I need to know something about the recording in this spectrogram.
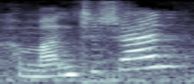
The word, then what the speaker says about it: hamantashen: It's hamantashen.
